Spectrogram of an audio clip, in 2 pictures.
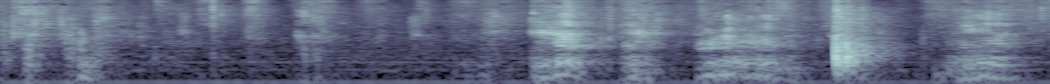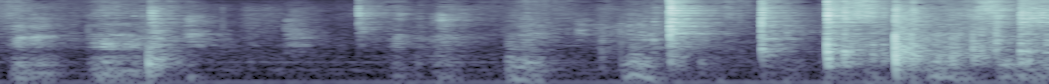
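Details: Energetic young puppy wrestling a broomstick in a home living room: scattered short growls and huffs between sharp knocks, scrapes and rustling bristles, with quiet pauses in between.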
